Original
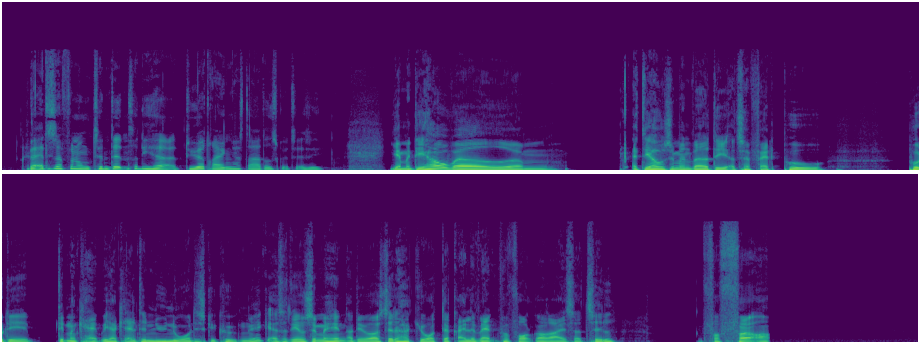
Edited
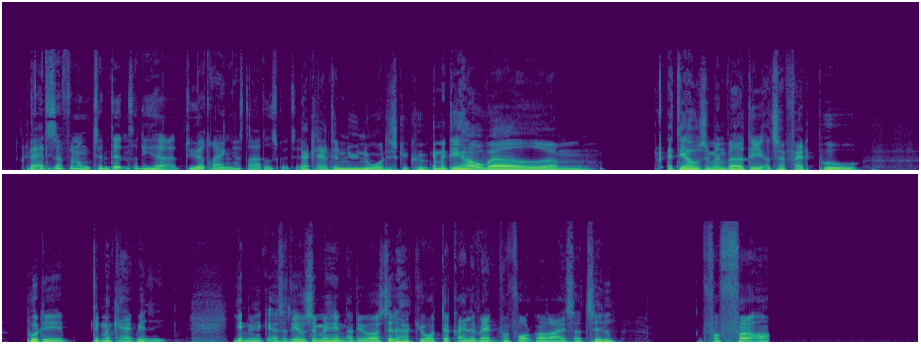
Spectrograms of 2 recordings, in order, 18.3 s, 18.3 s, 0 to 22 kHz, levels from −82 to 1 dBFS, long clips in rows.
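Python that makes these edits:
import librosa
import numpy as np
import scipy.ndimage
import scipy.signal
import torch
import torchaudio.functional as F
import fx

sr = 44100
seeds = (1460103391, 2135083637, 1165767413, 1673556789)

y = fx.edit(x, sr, fx.swap(start_s=2.99, length_s=0.97, other_s=10.24, other_length_s=1.32), tone=tone)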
